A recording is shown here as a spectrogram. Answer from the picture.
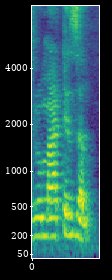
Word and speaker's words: rheumatism: This is how the poet has used, but actually the spelling is this, rheumatism. The word rheu rhymes with the kangaroo.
